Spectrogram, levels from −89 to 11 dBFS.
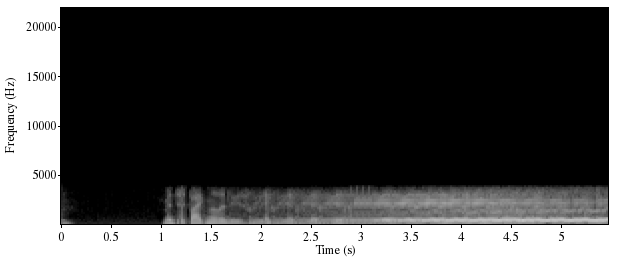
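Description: Packet loss with the last packet repeated first appears at 1.17 to 1.23 s, where 60 ms of audio goes missing. The receiver plays the previous chunk twice instead of the lost speech, giving a brief robotic stutter. The size of the gap fits two 30 ms packets.

A feedback howl begins at 1.87 s and runs to the end of the clip. Two devices in the same room are on the call, so sound travels from loudspeaker to microphone and back with more gain on every pass. The tone grows rather than dying away and narrows to around 500 Hz, peaking about 9 dB above the speech and pulsing roughly every fifth of a second, the round-trip delay of the loop.

Under the howl, the packet loss returns much more heavily between 2.85 and 3.09 s. About 210 ms is lost across that 240 ms span, with the longest run lasting 150 ms. That run buzzes at the packet rate, near 33 Hz. A last single dropout of 30 ms follows at 4.44 s. 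All of it sits inside the narrow telephone band of the G.711 line.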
